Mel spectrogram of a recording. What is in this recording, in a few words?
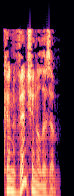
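"conventionalism", British English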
